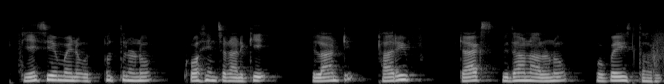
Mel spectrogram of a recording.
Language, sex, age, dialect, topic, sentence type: Telugu, male, 18-24, Central/Coastal, banking, statement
